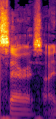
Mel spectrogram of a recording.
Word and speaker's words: Saracen: It's Saracen. I knew I said his name wrong.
